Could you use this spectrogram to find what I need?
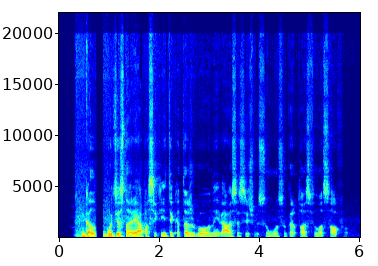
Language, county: Lithuanian, Vilnius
